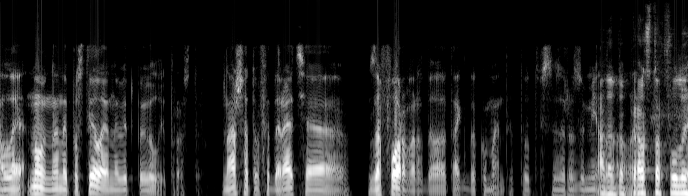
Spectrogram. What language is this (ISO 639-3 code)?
ukr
